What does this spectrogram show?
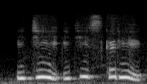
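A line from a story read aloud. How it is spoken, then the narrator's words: Shouting from the shore. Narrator (Russian): кричали мне с берега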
